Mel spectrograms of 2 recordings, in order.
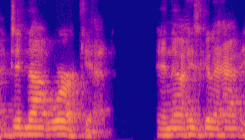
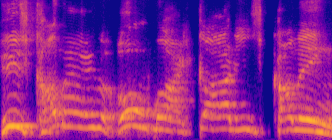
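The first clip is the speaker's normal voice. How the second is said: very high, drawn-out, excited screaming; 10 semitones higher than usual. Storyteller acting out a character pulling himself up off the deck, acting out excited yelling. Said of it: "he's yelling and screaming".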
